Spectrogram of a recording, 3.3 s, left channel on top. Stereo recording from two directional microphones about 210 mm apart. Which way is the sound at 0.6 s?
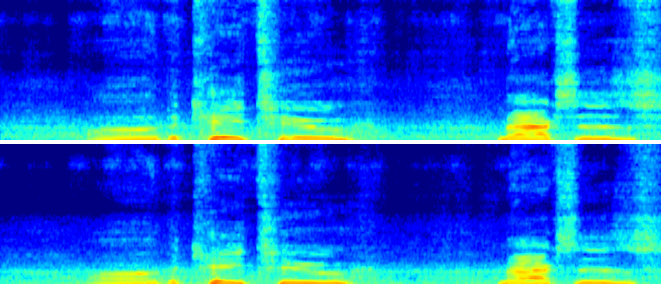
40° left (ahead or behind).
